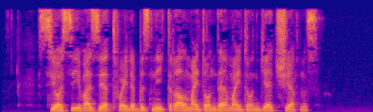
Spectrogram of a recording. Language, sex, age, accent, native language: Uzbek, male, 19-29, Jizzax, Uzbek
